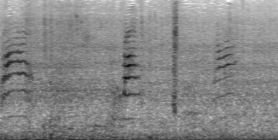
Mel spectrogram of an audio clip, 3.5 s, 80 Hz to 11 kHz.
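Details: A very affectionate female house cat, rubbing against a person's steady hands, gives three short, high meows. Each bends up and then down, spaced about 1.3 seconds apart, over a constant low rumbling background.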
